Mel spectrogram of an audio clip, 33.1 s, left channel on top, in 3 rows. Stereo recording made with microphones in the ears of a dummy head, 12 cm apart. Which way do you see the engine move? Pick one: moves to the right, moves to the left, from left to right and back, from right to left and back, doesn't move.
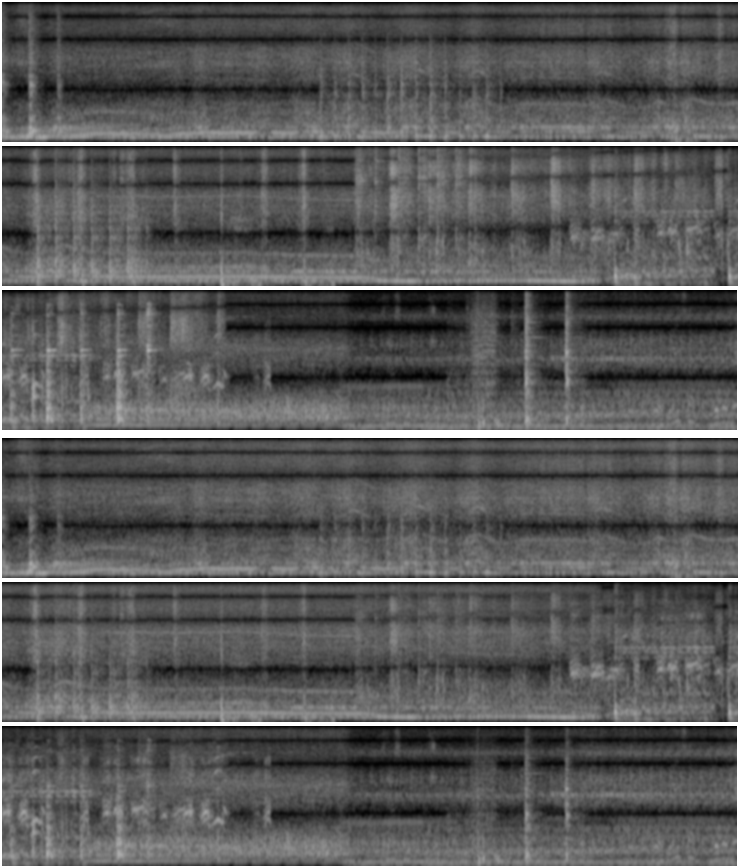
doesn't move.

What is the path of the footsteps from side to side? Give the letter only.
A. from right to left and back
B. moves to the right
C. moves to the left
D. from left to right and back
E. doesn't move
C.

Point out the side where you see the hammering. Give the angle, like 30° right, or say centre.
70° left.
